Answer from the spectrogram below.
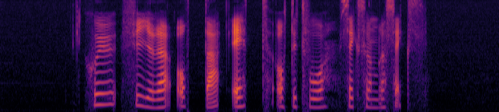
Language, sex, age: Swedish, female, 22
